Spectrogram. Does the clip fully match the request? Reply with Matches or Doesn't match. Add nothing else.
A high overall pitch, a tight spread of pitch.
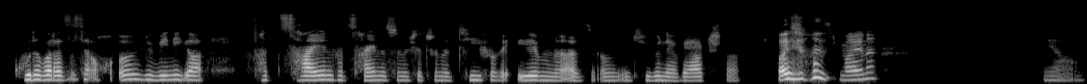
Matches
